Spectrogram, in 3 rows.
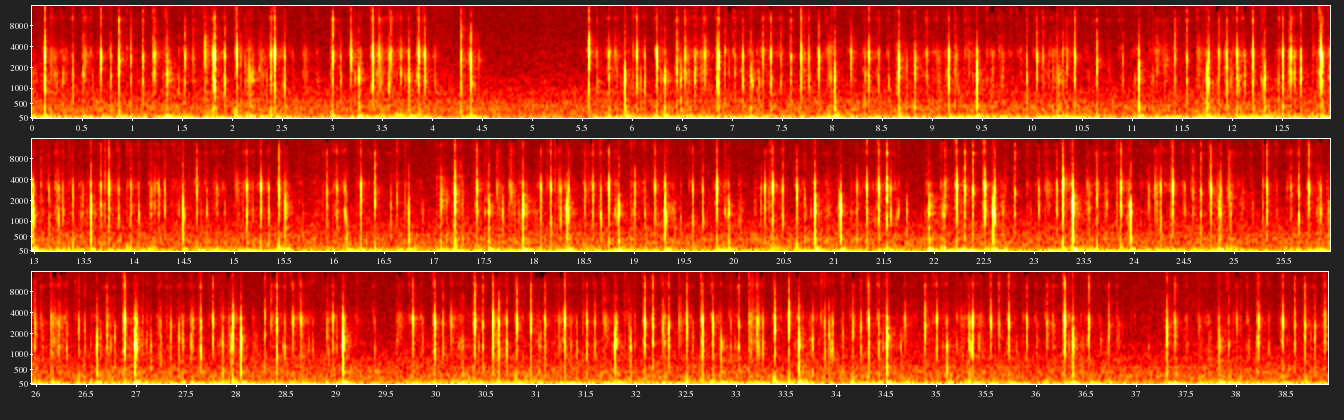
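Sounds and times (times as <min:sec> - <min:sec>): typing on mechanical keyboard: 0:00.0 - 0:04.5, 0:05.5 - 0:38.9.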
